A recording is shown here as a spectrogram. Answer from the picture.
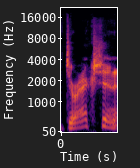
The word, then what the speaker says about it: Direxion: Just know that even though it's pronounced Direction, it's spelled D-I-R-E-X-I-O-N. So you might want to say Direction, but that's not how they pronounce it.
